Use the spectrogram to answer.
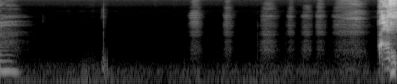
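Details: After drinking red wine, a quiet stretch, then quick, building breathy inhalations end in one loud, explosive sneeze; sneezing.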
